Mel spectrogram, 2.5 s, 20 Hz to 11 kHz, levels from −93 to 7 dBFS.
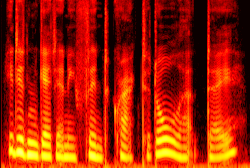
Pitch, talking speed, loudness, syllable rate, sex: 190 Hz, 240 wpm, -19 LUFS, 5.1 syllables/s, female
